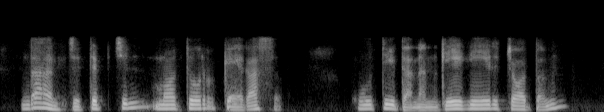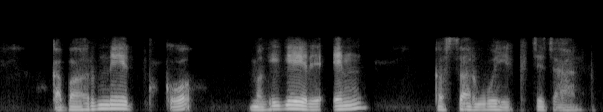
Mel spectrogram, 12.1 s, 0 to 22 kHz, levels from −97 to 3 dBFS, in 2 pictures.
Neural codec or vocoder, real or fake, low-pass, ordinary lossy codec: codec, 16 kHz, 1.1 kbps, Voila-Tokenizer; fake; 5.4 kHz; Opus, 32 kbps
